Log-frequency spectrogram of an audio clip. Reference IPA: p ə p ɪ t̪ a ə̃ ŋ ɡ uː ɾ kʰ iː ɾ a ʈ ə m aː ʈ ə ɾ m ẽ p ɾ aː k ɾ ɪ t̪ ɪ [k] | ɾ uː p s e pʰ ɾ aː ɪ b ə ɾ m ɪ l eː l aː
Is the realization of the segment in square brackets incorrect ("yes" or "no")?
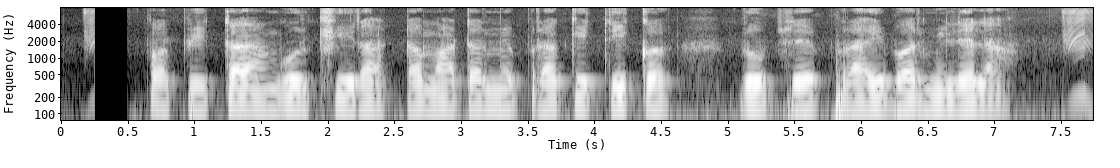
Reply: no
